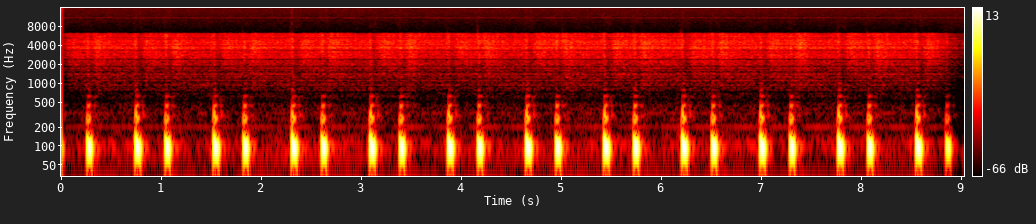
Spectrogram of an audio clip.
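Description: Regular, crisp lub-dub pairs at about 75 beats a minute, with no extra sounds between beats: normal heart sounds at the apex, where the first sound is louder.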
